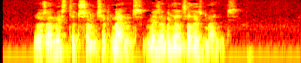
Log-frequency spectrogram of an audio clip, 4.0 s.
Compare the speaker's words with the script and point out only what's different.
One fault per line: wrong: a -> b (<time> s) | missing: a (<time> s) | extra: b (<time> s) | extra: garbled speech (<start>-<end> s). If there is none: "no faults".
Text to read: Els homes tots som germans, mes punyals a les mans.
no faults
